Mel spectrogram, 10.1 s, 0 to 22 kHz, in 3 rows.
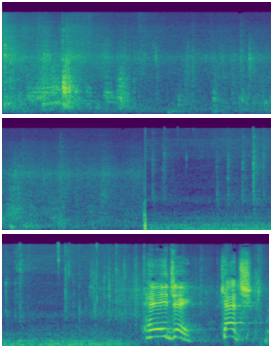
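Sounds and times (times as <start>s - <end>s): low room hum: 2.1s - 10.0s.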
